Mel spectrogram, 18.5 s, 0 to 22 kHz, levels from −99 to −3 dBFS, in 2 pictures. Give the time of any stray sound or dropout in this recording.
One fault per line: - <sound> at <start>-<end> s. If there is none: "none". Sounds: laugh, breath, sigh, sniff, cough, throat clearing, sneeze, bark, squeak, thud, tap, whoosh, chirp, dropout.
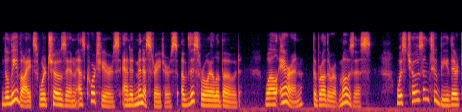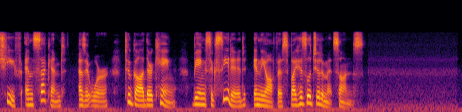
none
